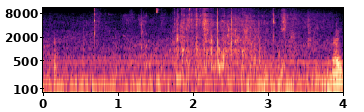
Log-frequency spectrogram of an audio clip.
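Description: A hooked fish being brought to the side of a boat: a quick flurry of sharp clicks and rattles about two seconds in, over a steady faint hum and low rumble.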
